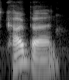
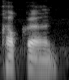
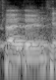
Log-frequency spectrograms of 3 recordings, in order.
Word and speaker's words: Cockburn: It's Coburn, not Cockburn. – That's correct. It's Coburn. Yeah. – So you don't pronounce.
